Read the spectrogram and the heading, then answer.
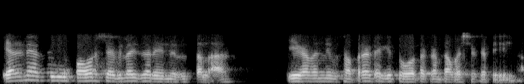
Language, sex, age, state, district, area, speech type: Kannada, male, 45-60, Karnataka, Koppal, rural, conversation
